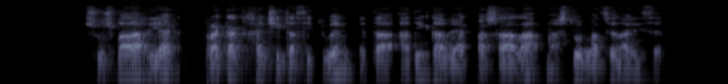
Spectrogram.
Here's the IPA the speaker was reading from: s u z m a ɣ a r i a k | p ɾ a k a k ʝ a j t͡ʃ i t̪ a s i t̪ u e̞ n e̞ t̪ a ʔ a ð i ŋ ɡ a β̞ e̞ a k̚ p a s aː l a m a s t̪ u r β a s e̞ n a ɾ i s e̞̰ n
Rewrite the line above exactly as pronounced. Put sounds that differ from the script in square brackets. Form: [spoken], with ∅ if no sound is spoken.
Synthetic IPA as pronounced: s u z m a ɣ a r i a k | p ɾ a k a k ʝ a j t͡ʃ i t̪ a s i t̪ u e̞ n e̞ t̪ a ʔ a ð i ŋ ɡ a β̞ e̞ a k̚ p a s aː l a m a s t̪ u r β a [t͡s] e̞ n a ɾ i s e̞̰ n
